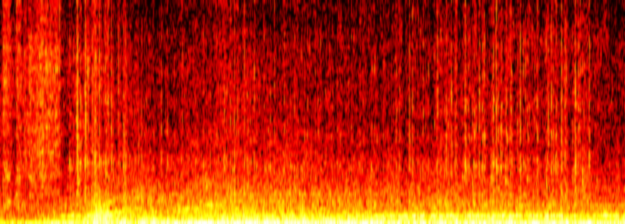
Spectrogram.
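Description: A small boat's engine starts early in the morning, catching within the first second and then settling into a steady, loud, low-pitched idling rumble that continues throughout.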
